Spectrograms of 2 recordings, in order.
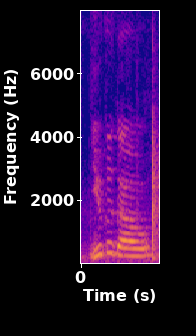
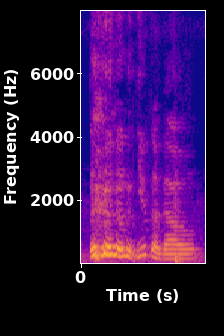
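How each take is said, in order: First: Lightly voiced cold brush-off; mock dismissive partner. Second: Laughing it out, slow and loud. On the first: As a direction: toss it off like you don't care. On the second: Retold or imitated. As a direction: repeat the line through a laugh, drawn out. Laughing repeat of quote.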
